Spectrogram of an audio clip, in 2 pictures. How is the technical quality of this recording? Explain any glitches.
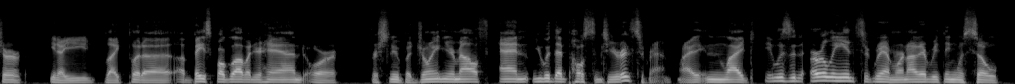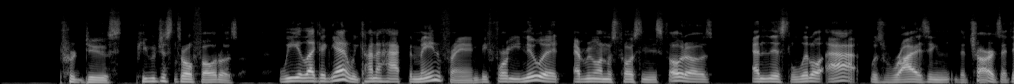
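No glitches can be heard anywhere in this recording.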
